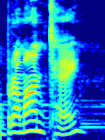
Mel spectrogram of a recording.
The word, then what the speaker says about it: Bramante: So Bramante, the leading architect of this classical revival style at the opening of the century, was Donato di Angelo Bramante.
